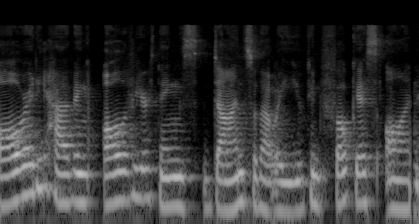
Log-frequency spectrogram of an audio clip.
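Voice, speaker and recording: A woman speaks in a plain, everyday voice at a fairly low pitch. Her pace is moderate, her pitch variation ordinary and the background quiet. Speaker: webinar host. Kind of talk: event introduction.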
